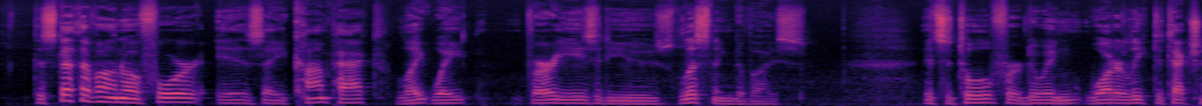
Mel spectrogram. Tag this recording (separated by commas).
Speech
